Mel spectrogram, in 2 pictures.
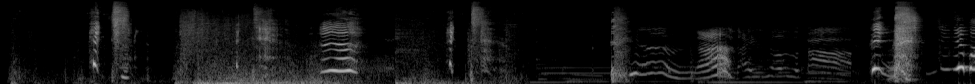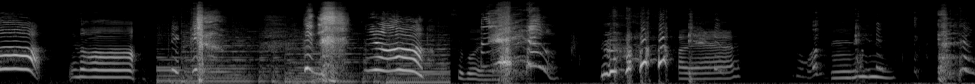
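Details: Compilation of sneezes from different female vtubers (Hololive), some high and squeaky, cut together with short bits of talk and music.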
